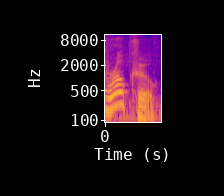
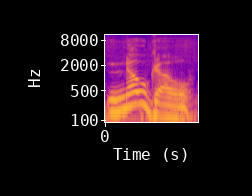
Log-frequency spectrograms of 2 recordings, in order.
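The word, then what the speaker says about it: 六: 5 is said correctly as go, but then Wycliffe utterly blunders 6, which is pronounced roku, by saying no-go, which, as far as I can tell, is not even a word.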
